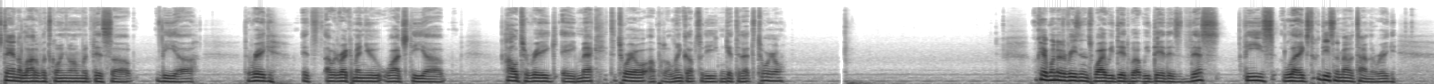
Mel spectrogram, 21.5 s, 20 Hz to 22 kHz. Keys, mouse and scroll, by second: 12.6 Pause, 17.3 middle click, 21.0 click.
